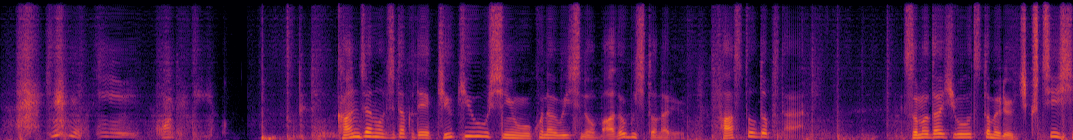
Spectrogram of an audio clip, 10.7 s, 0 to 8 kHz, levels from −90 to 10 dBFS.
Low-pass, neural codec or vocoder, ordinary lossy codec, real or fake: none; codec, 16 kHz, 0.7 kbps, FocalCodec; none; fake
